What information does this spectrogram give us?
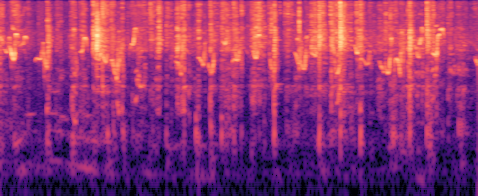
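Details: Teetar chicks calling: bright, high, falling peeps repeated in quick bursts by several francolin chicks, interspersed with crisp clicks and knocks from close by.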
